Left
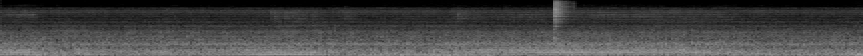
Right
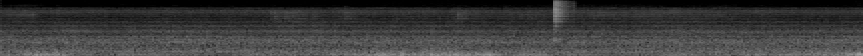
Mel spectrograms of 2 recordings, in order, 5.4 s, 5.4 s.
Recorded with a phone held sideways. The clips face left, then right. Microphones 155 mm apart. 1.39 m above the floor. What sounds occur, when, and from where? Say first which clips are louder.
0.0 s an engine running: left 11 dB; 75° left (ahead or behind)
3.5 s breaking glass: left 16 dB; 75° left (ahead or behind)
